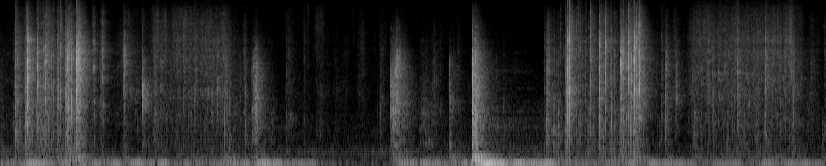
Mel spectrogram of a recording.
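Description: Tarot cards being shuffled by hand, close and crisp, in several bursts of rapid riffling and slapping separated by short pauses, with soft handling noises in between.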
